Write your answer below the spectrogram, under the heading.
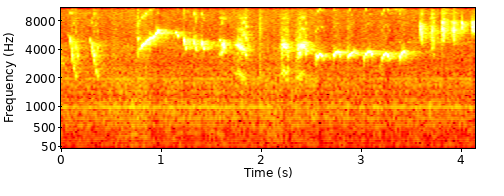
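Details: Konin sunbird kept at home as a master tutor bird, singing loud metallic phrases: a rising then level whistled streak followed by a steady series of bright, evenly repeated high notes.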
